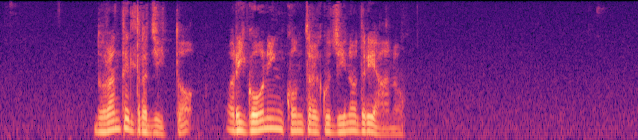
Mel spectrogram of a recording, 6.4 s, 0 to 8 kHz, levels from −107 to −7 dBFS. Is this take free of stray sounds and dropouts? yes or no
yes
